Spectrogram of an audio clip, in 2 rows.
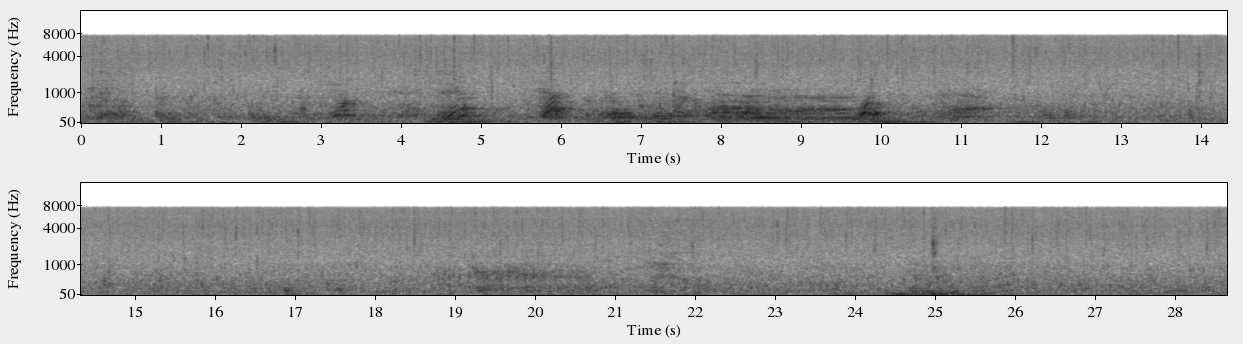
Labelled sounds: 5.7	6.1	humpback whale, 0.78 to 1.1 kHz

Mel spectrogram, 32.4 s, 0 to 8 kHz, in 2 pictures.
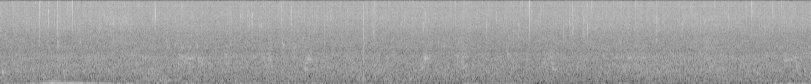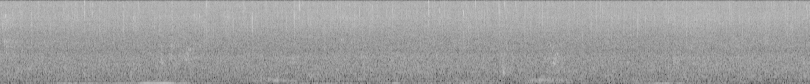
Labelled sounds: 3.6	3.9	water noise, 0.78 to 0.97 kHz

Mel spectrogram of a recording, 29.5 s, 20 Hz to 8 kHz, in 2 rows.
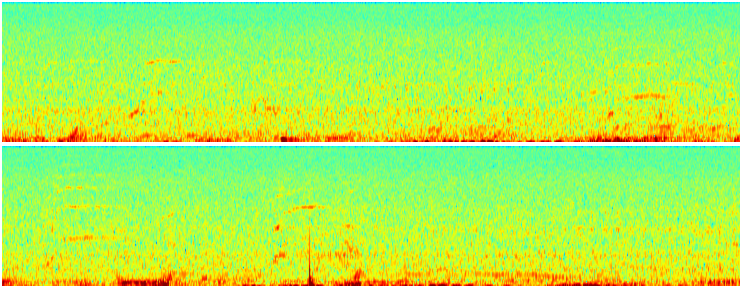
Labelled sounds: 2.8	3.3	humpback whale, 2.0 to 2.2 kHz
5.1	5.3	humpback whale, 0.83 to 0.99 kHz
12.6	13.2	humpback whale, 0.96 to 1.1 kHz
15.8	16.6	humpback whale, 0.99 to 5.3 kHz
20.4	21.1	humpback whale, 1.8 to 2.3 kHz

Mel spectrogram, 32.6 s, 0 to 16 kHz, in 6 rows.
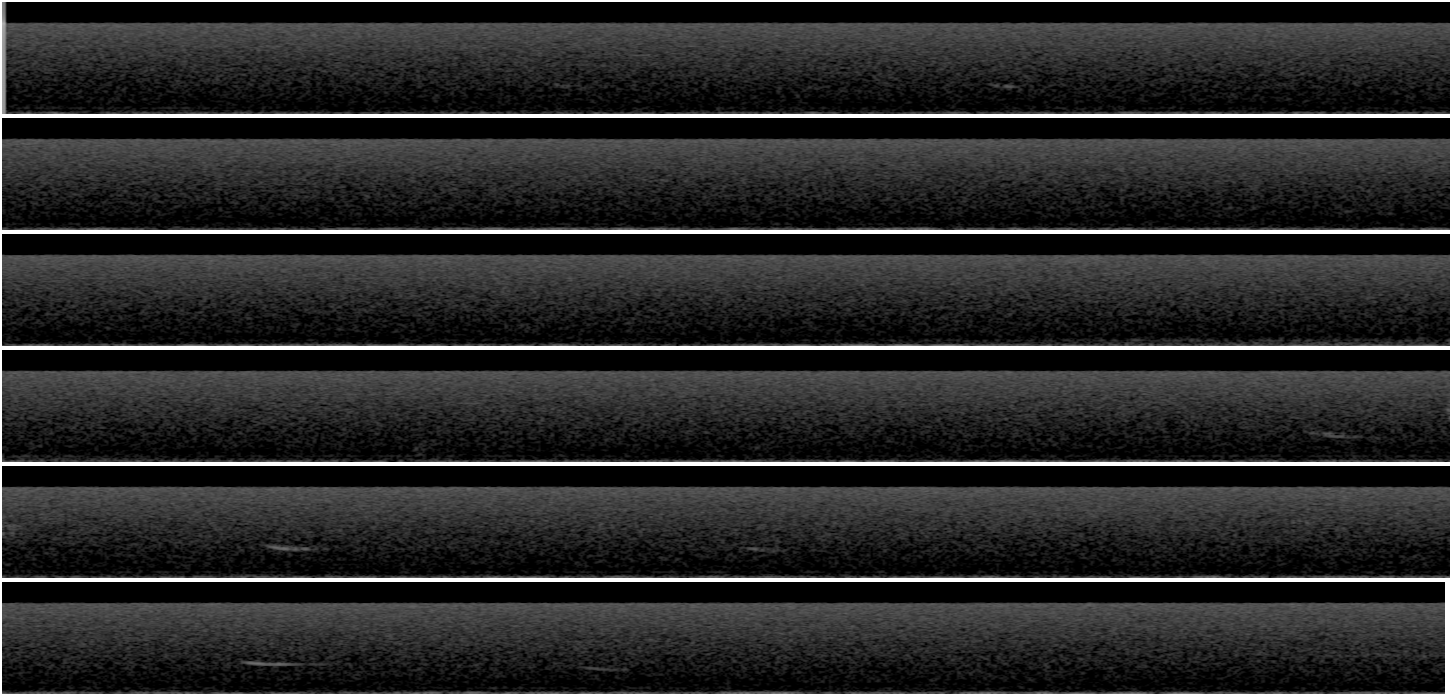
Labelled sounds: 22.7	23.0	humpback whale, 0.90 to 1.1 kHz
28.0	28.3	humpback whale, 0.93 to 1.1 kHz

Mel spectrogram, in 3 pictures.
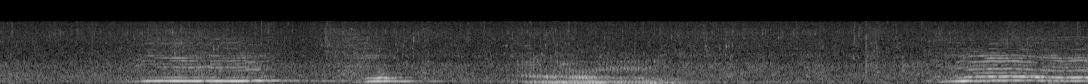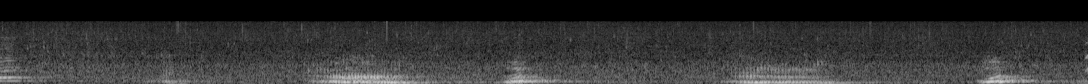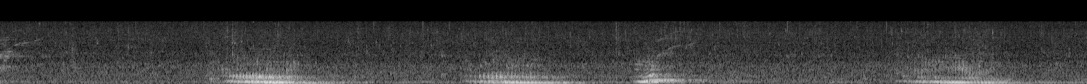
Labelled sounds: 1.4	2.2	humpback whale, 0.78 to 2.7 kHz
9.6	11.0	humpback whale, 1.0 to 3.6 kHz
21.7	22.1	humpback whale, 1.2 to 2.8 kHz

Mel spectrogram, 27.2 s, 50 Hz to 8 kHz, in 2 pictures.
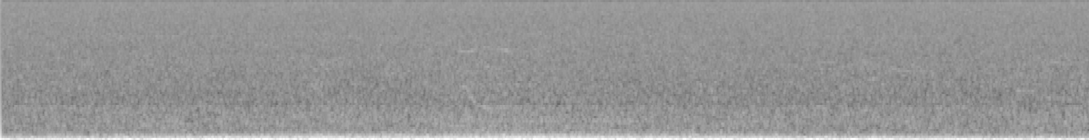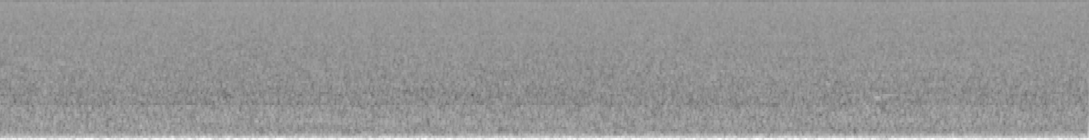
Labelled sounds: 5.7	6.0	killer whale, Bigg's (transient), 2.5 to 2.7 kHz

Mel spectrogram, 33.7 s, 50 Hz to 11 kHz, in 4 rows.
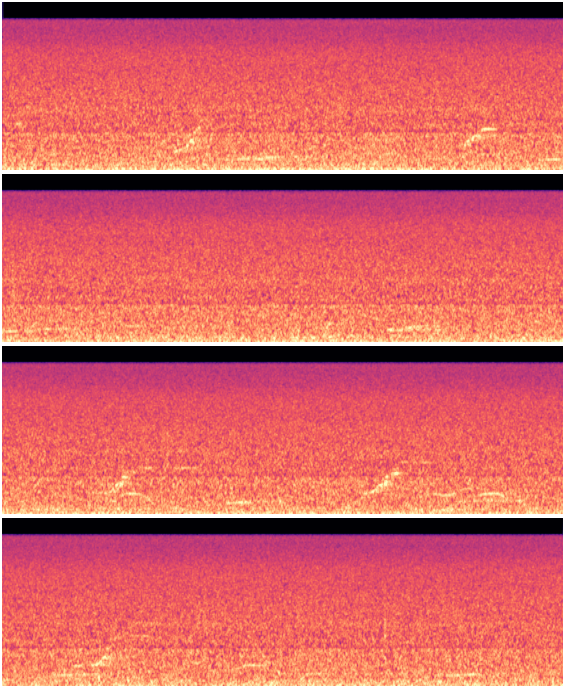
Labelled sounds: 7.2	7.4	humpback whale, 0.80 to 0.93 kHz

